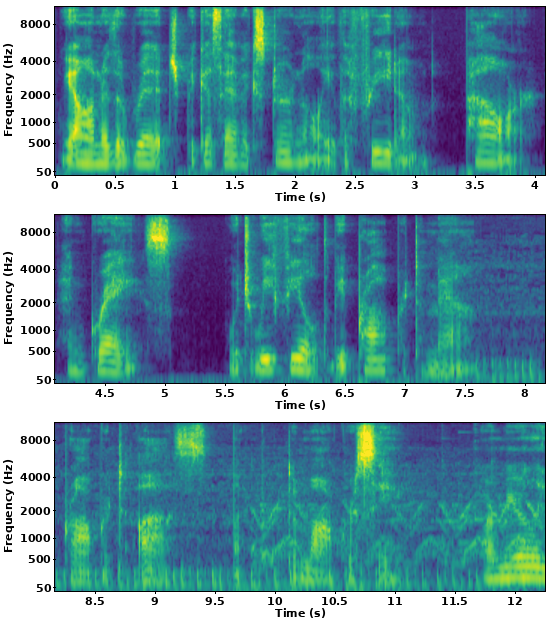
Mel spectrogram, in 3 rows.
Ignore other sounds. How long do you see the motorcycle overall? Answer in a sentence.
The motorcycle can be heard for 5 seconds in total.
